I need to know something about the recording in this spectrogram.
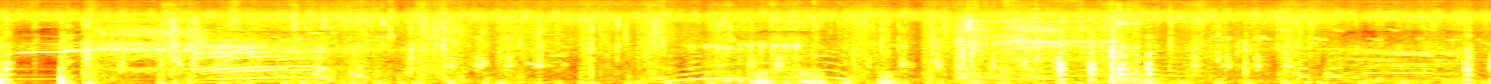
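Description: Chickens cluck nearby.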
